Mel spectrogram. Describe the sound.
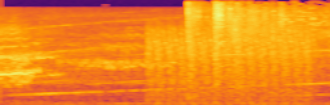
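Gunfire breaks out in a dense, rapid burst of sharp cracks that follows a short stretch of engine-like noise and keeps rattling loudly to the end.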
